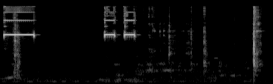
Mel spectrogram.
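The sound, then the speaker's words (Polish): A light-measuring device switches on to measure blue light from a monitor and beeps: one longer, high-pitched electronic tone, then two short beeps in quick succession, followed by faint clicks and handling noises. No one speaks. “Sprzęt się załącza, dobra. To mierzymy teraz skąpa.”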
